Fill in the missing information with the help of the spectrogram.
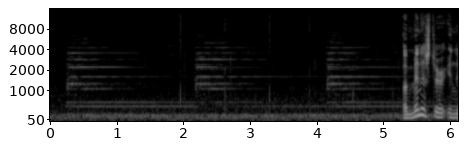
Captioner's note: bell tolling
